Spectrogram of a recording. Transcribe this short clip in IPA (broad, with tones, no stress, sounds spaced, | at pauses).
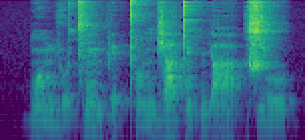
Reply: b ɔ̃˥˧ m j u˧ t͡s ẽ˧ b e˨ ʔ t̪ʰ ɔ̃˧ ŋ ɡ j a˦ t̪ ẽ˦ t̚ n̪ j a˥˧ | ɕ j u˦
